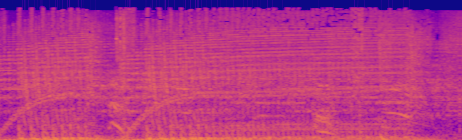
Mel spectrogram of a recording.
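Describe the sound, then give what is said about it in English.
Shotgun blasts and gunfire in a video game battle, a dense, loud, continuous crackle of shots and mechanical clatter that stays sustained throughout. “Great place to fight in. Lots to destroy. Wrex is shooting people with his shotgun. Approaching your position, Commander. Just following the gunfire.”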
